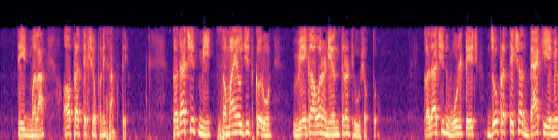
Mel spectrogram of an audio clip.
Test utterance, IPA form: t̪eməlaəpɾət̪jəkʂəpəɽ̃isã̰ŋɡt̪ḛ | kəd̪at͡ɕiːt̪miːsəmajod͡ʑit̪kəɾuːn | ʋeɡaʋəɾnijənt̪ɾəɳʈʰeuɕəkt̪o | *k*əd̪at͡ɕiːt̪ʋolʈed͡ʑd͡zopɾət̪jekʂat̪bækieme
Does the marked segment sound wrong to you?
no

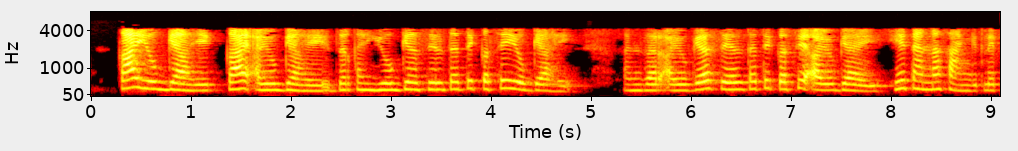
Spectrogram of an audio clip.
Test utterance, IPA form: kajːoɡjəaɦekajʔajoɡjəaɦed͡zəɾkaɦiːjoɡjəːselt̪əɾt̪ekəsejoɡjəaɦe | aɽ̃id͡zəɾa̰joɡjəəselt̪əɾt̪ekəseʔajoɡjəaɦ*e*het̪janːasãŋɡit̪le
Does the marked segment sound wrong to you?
no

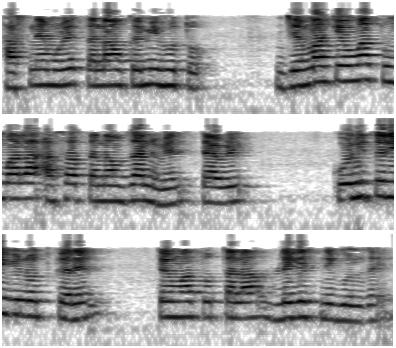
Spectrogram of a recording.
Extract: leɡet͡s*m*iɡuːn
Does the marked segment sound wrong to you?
yes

